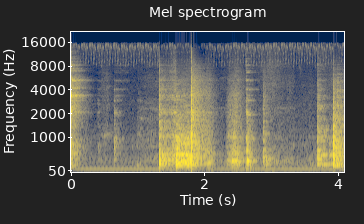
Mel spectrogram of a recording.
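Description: A ceramic plate set down on a hard worktop with a loud knock about a second in and a brief ringing clatter, followed by a few lighter knocks of crockery.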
